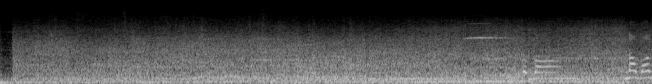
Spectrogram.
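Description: Steady street traffic noise from a city road, with a short pitched voice-like sound near the end.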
